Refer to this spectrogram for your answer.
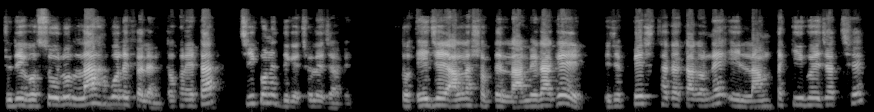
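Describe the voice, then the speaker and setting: Male Quran teacher, Bangladeshi Bengali accent, bright, slightly high voice; patient explanations, slow chanted examples, over a video call. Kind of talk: online tajweed lesson.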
